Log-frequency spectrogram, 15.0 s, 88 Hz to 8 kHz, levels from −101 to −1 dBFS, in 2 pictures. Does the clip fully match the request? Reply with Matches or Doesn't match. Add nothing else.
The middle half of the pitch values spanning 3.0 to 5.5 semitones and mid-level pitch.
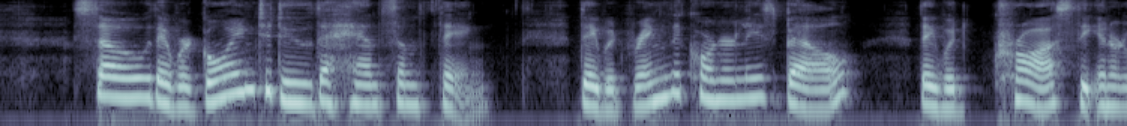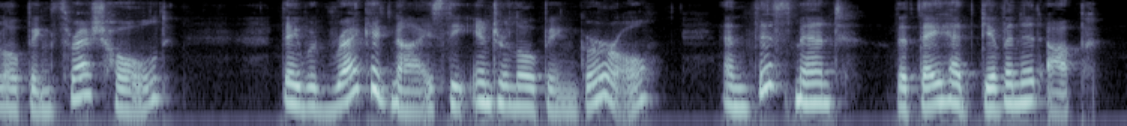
Doesn't match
